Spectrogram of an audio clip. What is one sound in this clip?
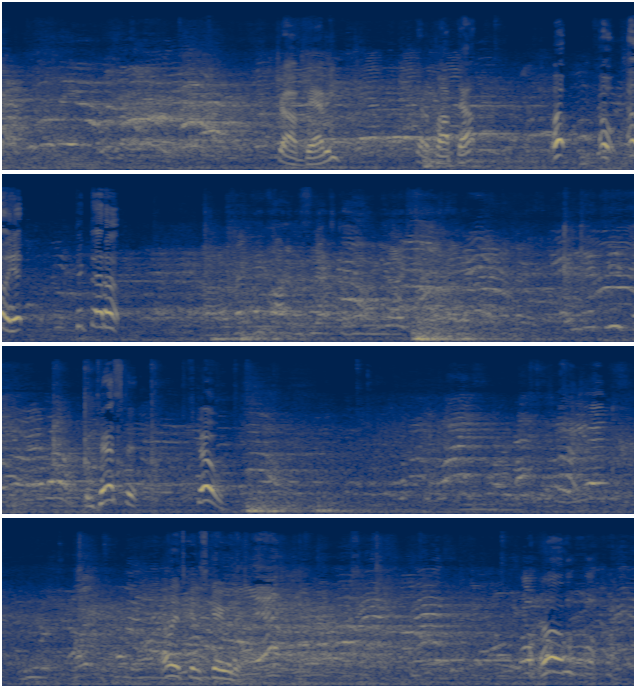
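Men and women chatter and call out nearby in a large echoing hall.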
